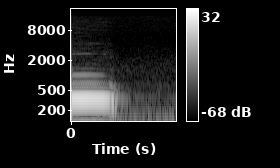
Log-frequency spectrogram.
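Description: A great horned owl gives a single short, low, steady hoot lasting about a third of a second. It ends abruptly into near silence.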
